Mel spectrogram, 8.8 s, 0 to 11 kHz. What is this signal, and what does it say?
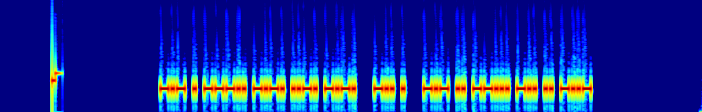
Morse code, heard as a keyed tone, about 36 wpm, 700 Hz. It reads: KE8CFC DE KI7DIX
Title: USA Callsign DE Callsign - 6 Characters - 35wpm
